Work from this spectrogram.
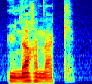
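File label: "une arnaque", French pronunciation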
